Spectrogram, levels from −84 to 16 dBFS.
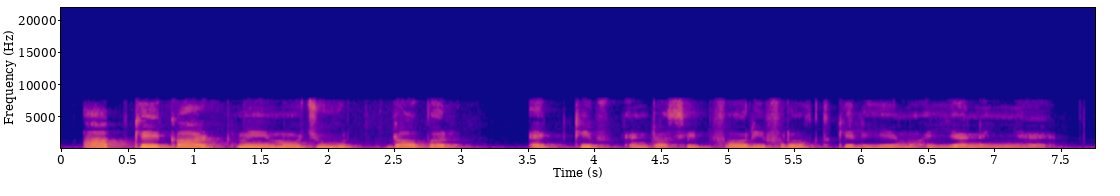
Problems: none marked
